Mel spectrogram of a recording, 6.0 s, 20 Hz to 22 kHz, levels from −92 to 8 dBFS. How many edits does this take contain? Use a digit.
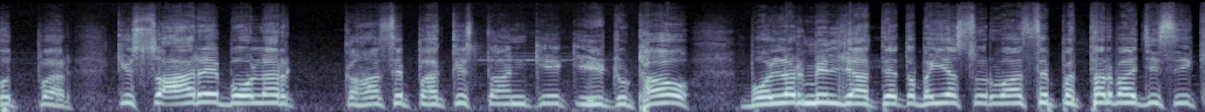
0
